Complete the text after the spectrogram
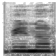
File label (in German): "Vino" Spanisch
